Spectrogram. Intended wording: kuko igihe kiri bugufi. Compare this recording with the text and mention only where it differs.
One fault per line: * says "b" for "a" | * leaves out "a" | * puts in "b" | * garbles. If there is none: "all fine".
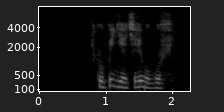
all fine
